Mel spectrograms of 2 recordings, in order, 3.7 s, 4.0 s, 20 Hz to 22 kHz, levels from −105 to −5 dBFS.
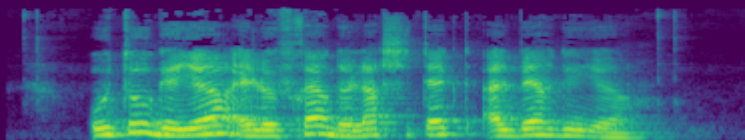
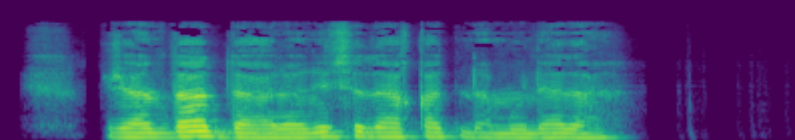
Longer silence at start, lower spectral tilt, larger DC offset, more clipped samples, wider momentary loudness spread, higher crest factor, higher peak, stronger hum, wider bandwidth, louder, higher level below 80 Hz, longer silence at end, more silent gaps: first, 0.45 s vs 0.2 s; about the same, -6 dB/octave vs -6.5 dB/octave; neither; neither; about the same, 10 LU vs 11 LU; about the same, 16 dB vs 20 dB; about the same, -4 dBFS vs -2 dBFS; neither; first, 16.5 kHz vs 11.5 kHz; first, -19 LUFS vs -22 LUFS; about the same, -62 dBFS vs -60 dBFS; second, 0.5 s vs 0.9 s; second, none vs 0.43-0.49 s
